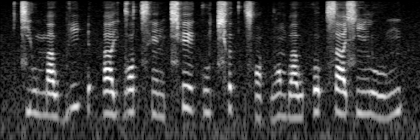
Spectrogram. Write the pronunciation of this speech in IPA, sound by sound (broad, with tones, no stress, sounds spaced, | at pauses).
t͡ɕ j u˨˩ m a˨˩ w b i˦ ʔ | a˨˩ j ɡ ɔ˧ t͡sʰ ẽ˨˩ n t͡ɕʰ e˥˧ k u˧ t͡ɕʰ ə˦ k̚ t͡sʰ ɔ̃˨ t̚ ɡ ɔ̃˥˧ b a˧ w h o˦ ʔ s a˧ ɕ ĩ˧ l u˨˦ ŋ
